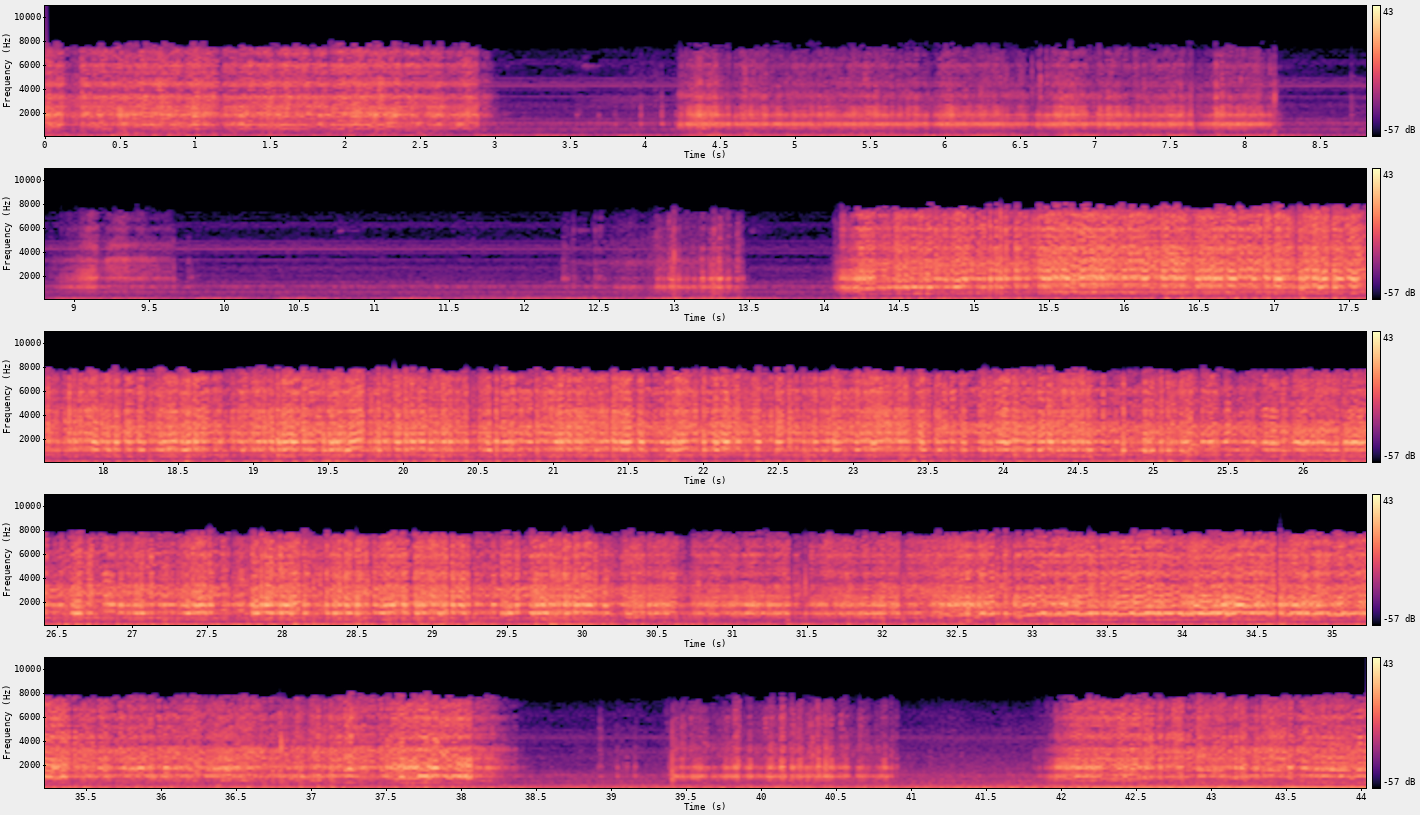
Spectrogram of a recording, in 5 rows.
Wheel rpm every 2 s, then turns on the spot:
80, 30, 20, 30, 20, 0, 20, 140, 170, 170, 170, 170, 160, 160, 160, 100, 120, 130, 120, 20, 20, 120.
4-8 38-40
